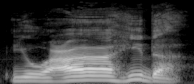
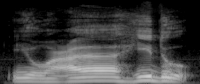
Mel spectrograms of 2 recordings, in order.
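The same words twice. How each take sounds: First: The word ends with an 'a' vowel. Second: The word ends with a 'u' vowel. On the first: The speaker calls it wrong. "I pronounced it with a fatha" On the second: The speaker calls it right. "it should have been a dhamma"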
